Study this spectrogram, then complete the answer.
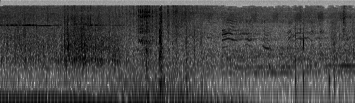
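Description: A van engine idles and then stops.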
